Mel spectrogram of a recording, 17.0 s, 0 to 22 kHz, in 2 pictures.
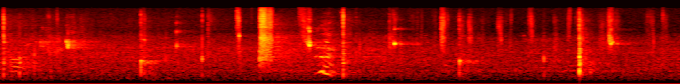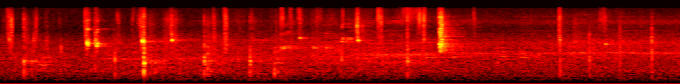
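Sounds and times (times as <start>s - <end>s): racket striking tennis ball: 8.8s - 9.0s.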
